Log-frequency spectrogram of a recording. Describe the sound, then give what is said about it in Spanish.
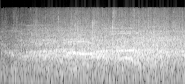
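A large audience at Ray Guy's Hall of Fame induction applauds steadily, a dense wash of clapping that swells slightly and holds, with faint crowd murmur and a few whistles mixed in. “Con justa razón, todos esos aplausos.”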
